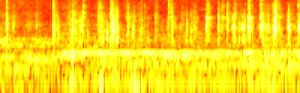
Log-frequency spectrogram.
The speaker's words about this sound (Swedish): Ja, det är nycklar i ett kuvert som jag ska posta tillbaka. Vet du vems fucking nycklar det är som jag har i min jackficka?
